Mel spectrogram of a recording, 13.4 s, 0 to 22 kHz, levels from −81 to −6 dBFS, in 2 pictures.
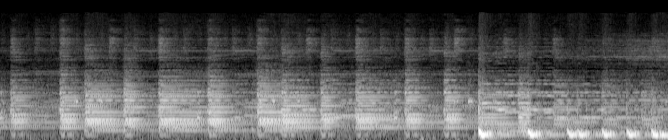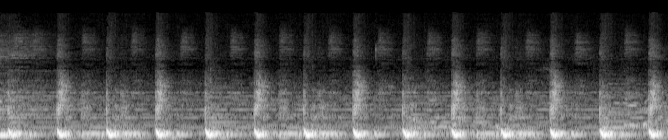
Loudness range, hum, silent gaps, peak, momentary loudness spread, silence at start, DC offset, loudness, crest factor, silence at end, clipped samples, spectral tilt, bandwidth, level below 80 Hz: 2 LU; none; none; 0 dBFS; 6 LU; 0 s; under 0.1%; -18 LUFS; 16 dB; 0 s; under 0.1%; -7.5 dB/octave; 11 kHz; -36 dBFS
